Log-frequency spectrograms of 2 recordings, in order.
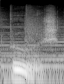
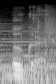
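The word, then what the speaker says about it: Búger: FYI, it's pronounced Boug, not Booger.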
